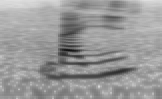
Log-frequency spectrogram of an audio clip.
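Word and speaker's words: Bayeux: It's like Bayou. Bayou. I don't know how to write it phonetically. Bayou. Bayou. Bayou. Bayou. This is a good stream segment. I can go around asking locals, how do you pronounce your city? Bayou. Born on the bayou. Do it, do it. Bayou. There's no R.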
